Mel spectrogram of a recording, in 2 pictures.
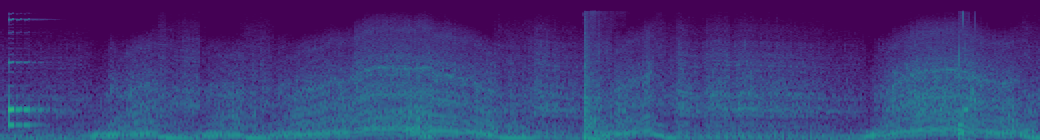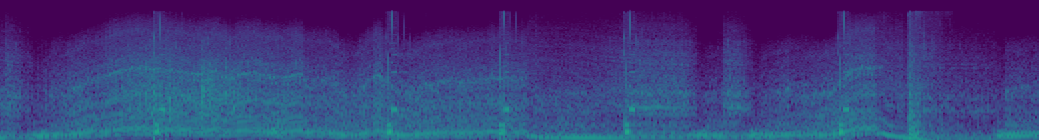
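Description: A truck engine revs and roars, rising and falling in pitch.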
